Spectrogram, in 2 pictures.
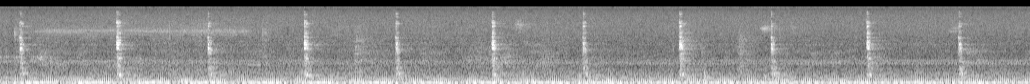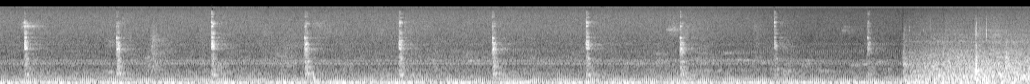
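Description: A clock ticking steadily, about one tick a second, over a low hum. Near the end the ticking stops and a louder, even background noise takes over.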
